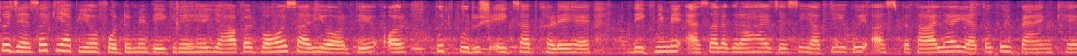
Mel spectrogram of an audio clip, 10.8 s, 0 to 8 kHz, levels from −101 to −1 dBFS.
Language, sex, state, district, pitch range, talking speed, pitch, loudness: Hindi, female, Uttar Pradesh, Jyotiba Phule Nagar, 215-240 Hz, 225 wpm, 230 Hz, -16 LUFS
